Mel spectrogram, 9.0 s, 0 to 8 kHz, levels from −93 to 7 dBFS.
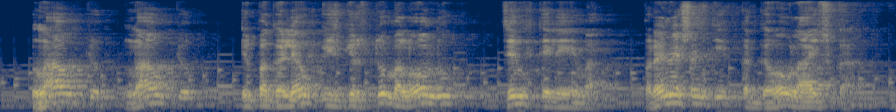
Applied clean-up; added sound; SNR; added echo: none; Organ; 18 dB; reverberation time 0.9 s.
